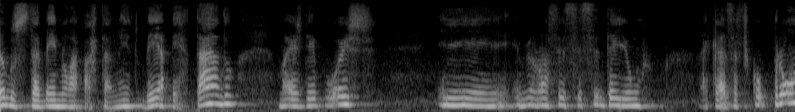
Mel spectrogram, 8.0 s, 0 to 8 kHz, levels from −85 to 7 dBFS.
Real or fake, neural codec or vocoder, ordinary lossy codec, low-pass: fake; vocoder, 44.1 kHz, 80 mel bands, Vocos; none; 7.2 kHz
